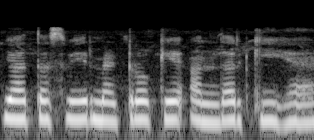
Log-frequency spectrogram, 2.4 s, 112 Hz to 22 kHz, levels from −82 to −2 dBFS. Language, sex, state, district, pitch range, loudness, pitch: Hindi, female, Uttar Pradesh, Lucknow, 230-245 Hz, -16 LUFS, 240 Hz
